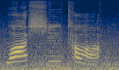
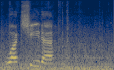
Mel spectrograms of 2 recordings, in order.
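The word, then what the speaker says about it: Ouachita: Washita. They did misspell it, Kevin. When I first saw how they spelled it, I thought it was Wachita.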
